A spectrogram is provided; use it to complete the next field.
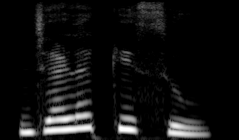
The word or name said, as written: ಜಲೌಕಸ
